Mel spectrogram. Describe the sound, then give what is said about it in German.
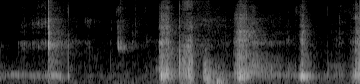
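Faint crunching and chewing of a chocolate biscuit, a few crisp bites followed by irregular crunches and soft mouth sounds. “Und esse einen Keks. Mmh. Mmh, Schokolade.”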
